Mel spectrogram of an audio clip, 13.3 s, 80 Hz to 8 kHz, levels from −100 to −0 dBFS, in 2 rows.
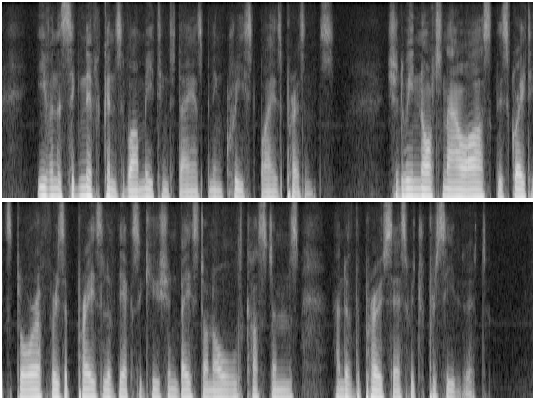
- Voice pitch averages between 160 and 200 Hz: No, low, 110 Hz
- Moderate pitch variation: No, narrow, 1.4 semitones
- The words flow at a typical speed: Yes, average, 170 wpm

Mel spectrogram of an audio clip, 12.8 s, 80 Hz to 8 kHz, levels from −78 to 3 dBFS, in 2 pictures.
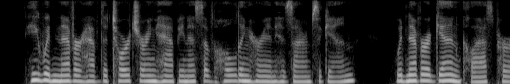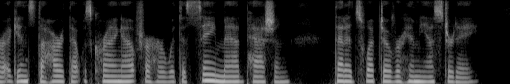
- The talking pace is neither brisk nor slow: Yes, average, 185 wpm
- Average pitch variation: No, narrow, 1.8 semitones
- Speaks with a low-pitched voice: No, medium, 185 Hz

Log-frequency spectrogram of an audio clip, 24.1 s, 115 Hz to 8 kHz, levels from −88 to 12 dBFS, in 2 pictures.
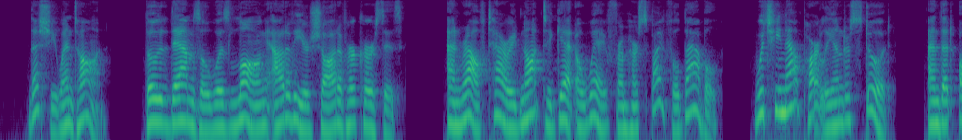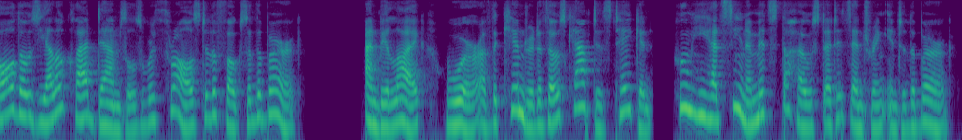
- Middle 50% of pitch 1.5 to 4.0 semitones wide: No, average, 5.2 semitones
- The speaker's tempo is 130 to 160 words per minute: No, average, 175 wpm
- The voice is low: No, high, 190 Hz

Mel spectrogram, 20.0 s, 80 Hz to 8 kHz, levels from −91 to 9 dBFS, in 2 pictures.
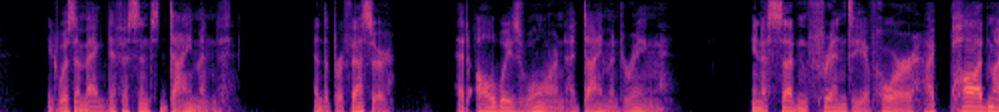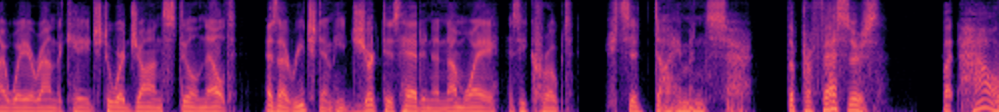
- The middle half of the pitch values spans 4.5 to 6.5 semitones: No, average, 3.7 semitones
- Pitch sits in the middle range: No, low, 100 Hz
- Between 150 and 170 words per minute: Yes, average, 165 wpm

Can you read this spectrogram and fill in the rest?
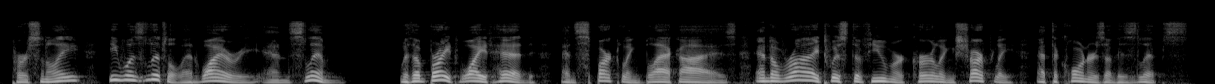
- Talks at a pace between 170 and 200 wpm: No, average, 155 wpm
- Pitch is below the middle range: Yes, low, 120 Hz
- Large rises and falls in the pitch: Yes, wide, 8.2 semitones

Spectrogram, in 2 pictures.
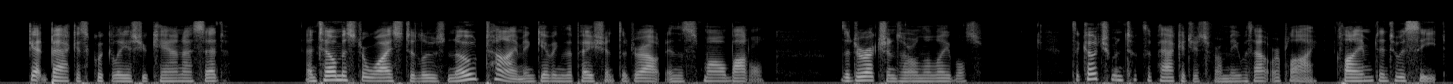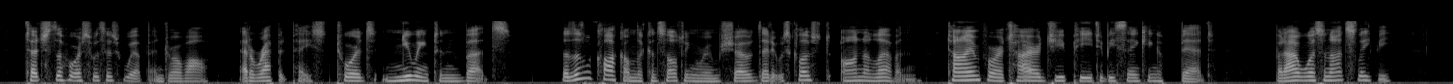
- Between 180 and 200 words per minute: Yes, average, 190 wpm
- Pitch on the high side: No, medium, 155 Hz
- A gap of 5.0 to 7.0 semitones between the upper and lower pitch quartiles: No, average, 3.4 semitones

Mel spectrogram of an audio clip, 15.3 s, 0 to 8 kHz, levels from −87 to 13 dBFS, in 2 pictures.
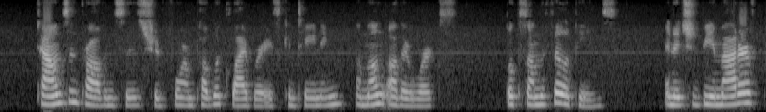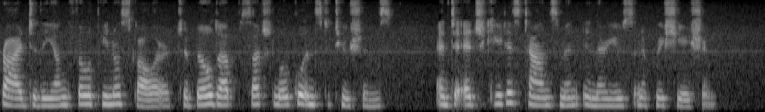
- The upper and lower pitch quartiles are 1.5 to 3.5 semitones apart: Yes, narrow, 2.6 semitones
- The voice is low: No, high, 210 Hz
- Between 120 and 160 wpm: No, average, 170 wpm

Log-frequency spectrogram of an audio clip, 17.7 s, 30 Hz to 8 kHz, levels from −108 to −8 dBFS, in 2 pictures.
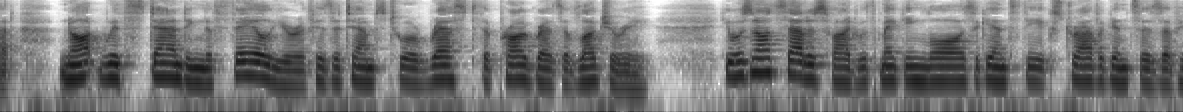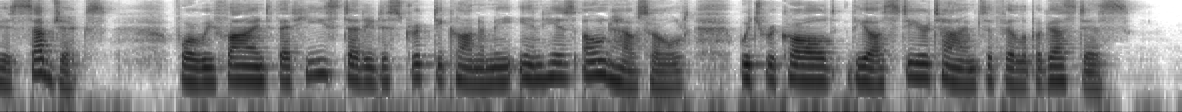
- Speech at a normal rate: Yes, average, 160 wpm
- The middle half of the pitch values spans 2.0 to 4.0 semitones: Yes, average, 3.1 semitones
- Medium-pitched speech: Yes, medium, 145 Hz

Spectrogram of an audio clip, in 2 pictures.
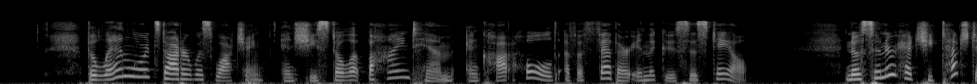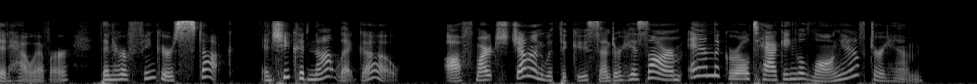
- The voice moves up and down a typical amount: No, wide, 8.2 semitones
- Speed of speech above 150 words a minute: Yes, average, 165 wpm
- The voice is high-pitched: Yes, high, 225 Hz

